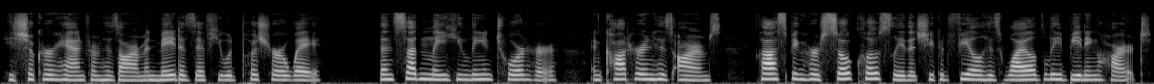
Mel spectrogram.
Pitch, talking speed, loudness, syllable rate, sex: 215 Hz, 210 wpm, -21 LUFS, 4.9 syllables/s, female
